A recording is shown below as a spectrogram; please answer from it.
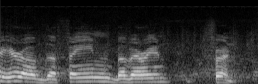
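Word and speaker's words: Föhn: blowing you ever hear of the Fane Bavarian fern pronounced fern fern Bavarian it's a hot dry wind the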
